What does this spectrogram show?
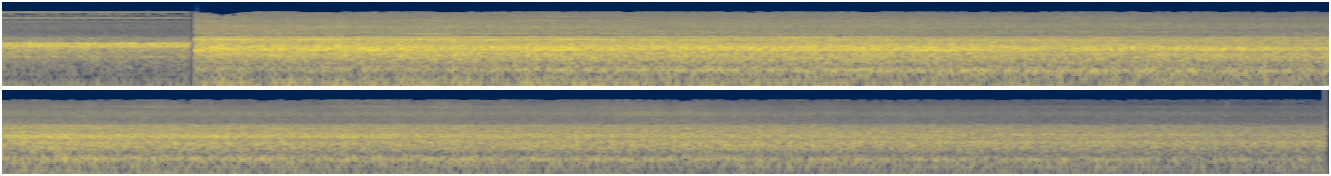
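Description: Deutsche Bahn electric locomotive hauling InterCity coaches past at speed: steady rushing of wheels on rail, starting abruptly about a second in and slowly fading over the second half as the train draws away.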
